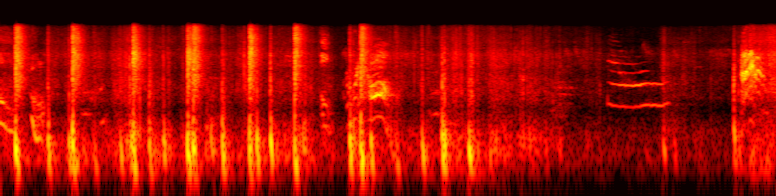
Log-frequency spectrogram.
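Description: A run of sharp slaps, about one every half second or so, through the first three and a half seconds. Then a short, wavering cat meow about six seconds in, and a brief loud burst of noise near the end.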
